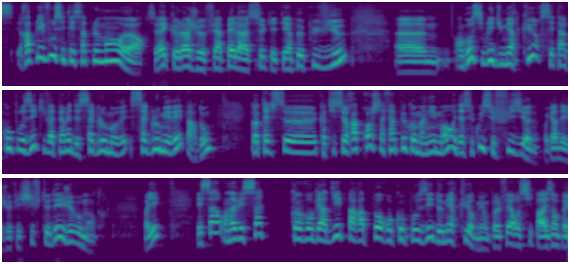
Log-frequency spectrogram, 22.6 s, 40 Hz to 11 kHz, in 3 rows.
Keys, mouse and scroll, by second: 15.6 shift+d, 18.8-20.6 drag.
